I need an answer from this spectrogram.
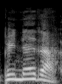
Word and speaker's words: Pineda: Can I introduce Pineda.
